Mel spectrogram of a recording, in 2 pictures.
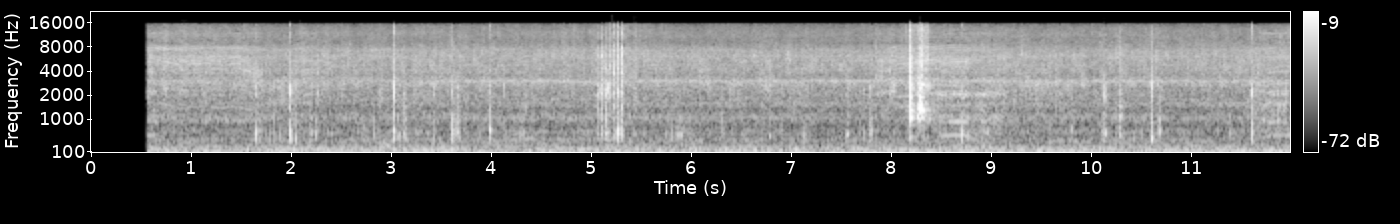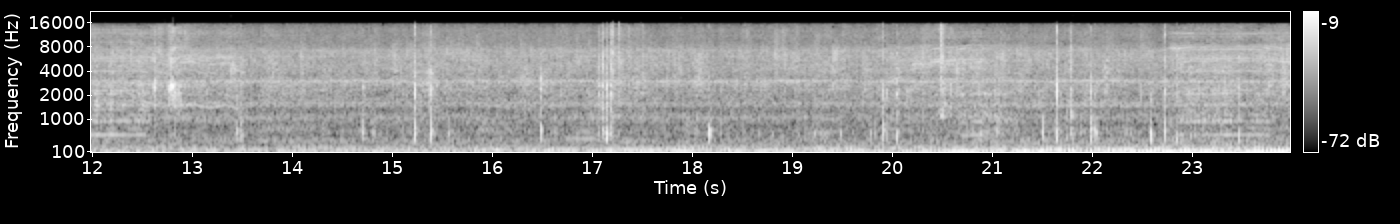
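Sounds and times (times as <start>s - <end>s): toy excavator motor humming: 0.6s - 23.9s
clicks and knocks of small parts: 5.0s - 8.9s, 16.4s - 18.4s.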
